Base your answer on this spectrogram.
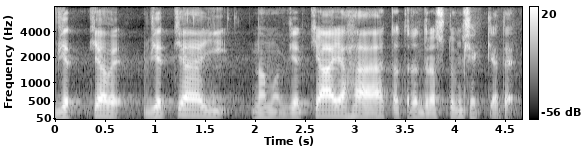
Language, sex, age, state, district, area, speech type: Sanskrit, male, 18-30, Andhra Pradesh, Chittoor, urban, spontaneous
